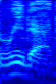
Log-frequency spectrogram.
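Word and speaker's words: Ouidad: also wedad oui a some people don't know how to pronounce it it's called wead and both of those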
